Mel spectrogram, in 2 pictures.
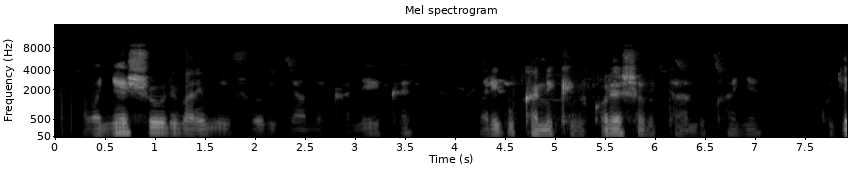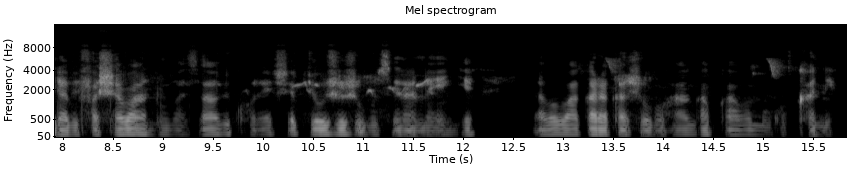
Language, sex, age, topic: Kinyarwanda, male, 25-35, education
